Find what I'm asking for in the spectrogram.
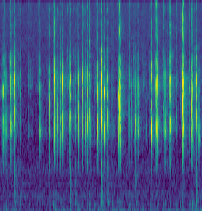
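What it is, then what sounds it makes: Mechanical keyboard with PBT plastic keycaps. Rapid typing with bare fingertips on a compact modded mechanical keyboard with white PBT plastic keycaps and lubed switches. About two dozen short, bright clacks come in quick, uneven bursts, each stopping dead with almost no ring and little low end.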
